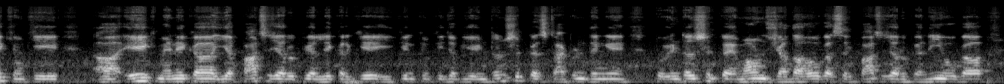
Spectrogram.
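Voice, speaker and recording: A man in his forties, an editor, explaining policy on a video call from a book-lined study, measured and often pausing with fillers. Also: medium pitch, a little hiss or hum, low-quality recording. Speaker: newspaper editor, analyst. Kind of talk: news analysis commentary. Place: home study with bookshelves. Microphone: webcam, video call.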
